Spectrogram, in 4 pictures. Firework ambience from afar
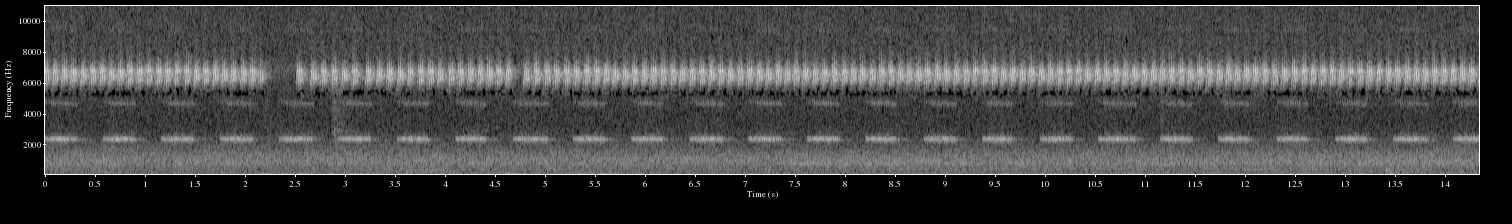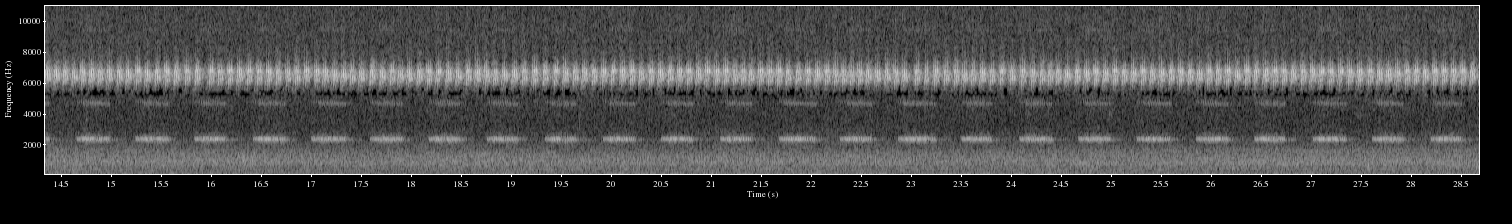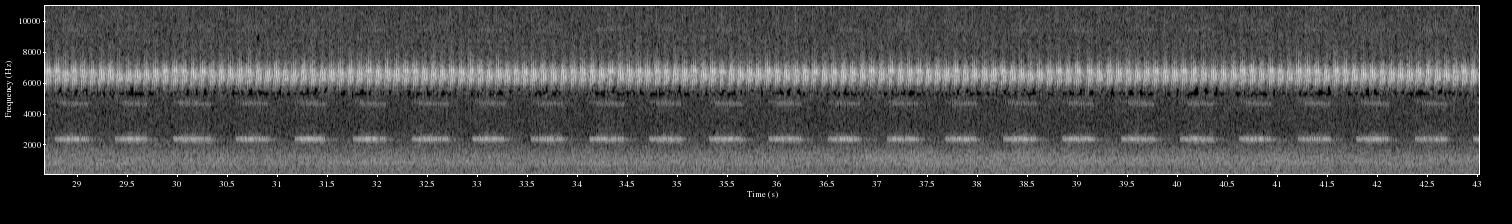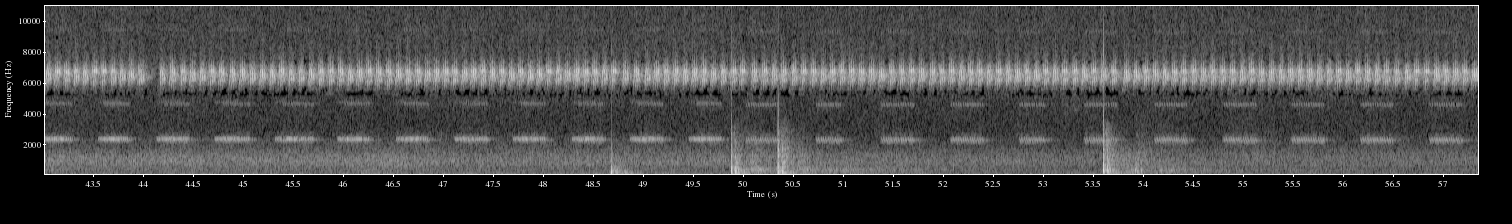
0:47.6 0:57.3

